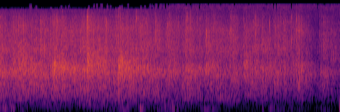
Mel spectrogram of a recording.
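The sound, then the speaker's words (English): An audience claps steadily for volunteers who have just done press-ups, a dense, crackling wash of many hands that holds fairly loud throughout before easing slightly at the end, with no voices. “Give a round of applause to my volunteers.”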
